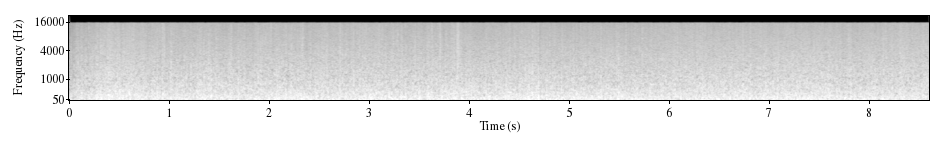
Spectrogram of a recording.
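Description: Loud, steady hiss of static noise drowning out the recording, with no voice audible through it; it starts abruptly and cuts off suddenly, like an audio glitch or a dropout filled with noise.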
